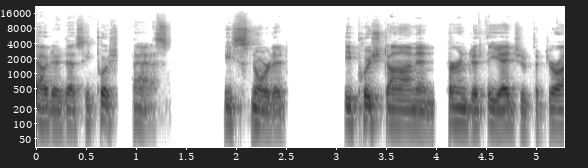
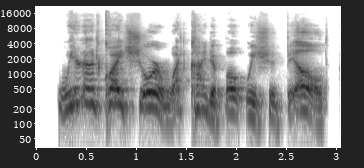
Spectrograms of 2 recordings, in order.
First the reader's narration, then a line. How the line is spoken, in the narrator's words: I shouted on his next pass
